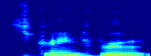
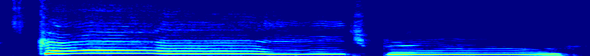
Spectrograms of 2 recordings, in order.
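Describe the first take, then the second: First: Said in the usual way. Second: Very high, stretched-out title call; playful high-pitched long cry; high drawn-out holler. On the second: Pretend. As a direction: stretch both words in a high wail.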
